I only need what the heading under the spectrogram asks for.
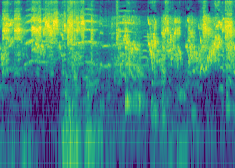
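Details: Budgerigars warbling while eating, a loud unbroken twittering chatter with high whistled notes and a few low thuds of feeding.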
